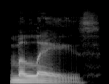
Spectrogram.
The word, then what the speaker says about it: malaise: This word has 2 syllables, and the stress is on that second syllable, malaise.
